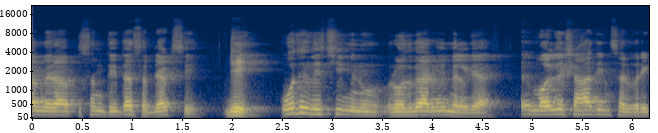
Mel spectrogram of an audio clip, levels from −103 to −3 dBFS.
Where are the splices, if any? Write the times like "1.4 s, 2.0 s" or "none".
4.9 s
